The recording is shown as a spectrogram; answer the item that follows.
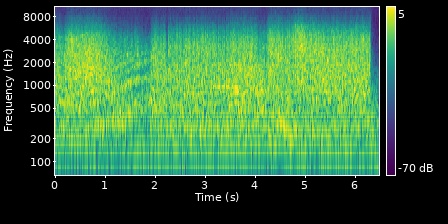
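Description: Propeller fighter aircraft engines droning loudly in flight, the pitch dropping twice as planes pass by.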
